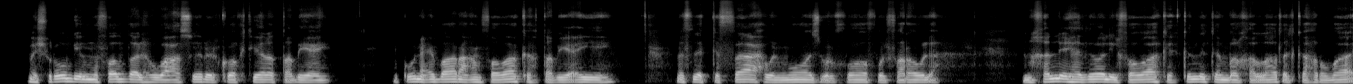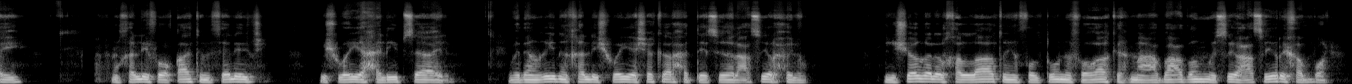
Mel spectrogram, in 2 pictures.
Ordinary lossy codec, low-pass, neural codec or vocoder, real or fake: none; none; autoencoder, 48 kHz, 128 numbers a frame, DAC-VAE, trained on Japanese speech; fake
